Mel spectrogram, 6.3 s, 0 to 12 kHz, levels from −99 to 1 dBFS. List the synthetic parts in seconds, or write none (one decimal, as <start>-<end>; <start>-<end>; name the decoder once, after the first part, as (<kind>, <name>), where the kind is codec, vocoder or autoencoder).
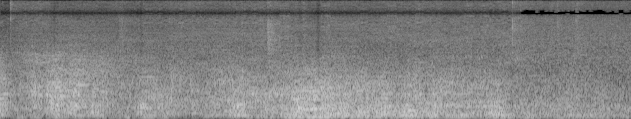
0.0-5.2 (codec, SNAC)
